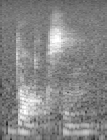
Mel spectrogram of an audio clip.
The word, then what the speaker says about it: dachshund: So how do you pronounce dash hound? – Dachshund.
